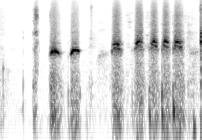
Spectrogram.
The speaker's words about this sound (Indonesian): niup dia botol gitu.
